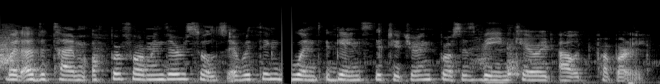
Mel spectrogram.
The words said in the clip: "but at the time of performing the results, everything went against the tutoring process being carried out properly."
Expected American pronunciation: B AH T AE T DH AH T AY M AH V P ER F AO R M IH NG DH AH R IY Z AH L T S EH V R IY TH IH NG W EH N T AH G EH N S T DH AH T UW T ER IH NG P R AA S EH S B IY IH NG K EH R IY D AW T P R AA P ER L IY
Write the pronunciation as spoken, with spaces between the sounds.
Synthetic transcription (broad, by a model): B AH T AE T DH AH T AY M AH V P ER F AO R M IH NG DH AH R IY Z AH L T S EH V R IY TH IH NG W EH N T AH G EH N S T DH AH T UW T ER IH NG P R AA S EH S B IY IH NG K EH R IY D AW T P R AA P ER L IY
